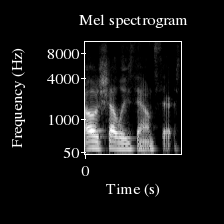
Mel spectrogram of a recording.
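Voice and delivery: normal talking voice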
